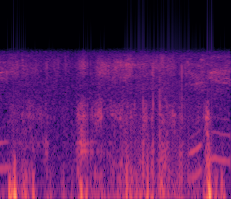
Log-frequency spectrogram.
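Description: Scottish terriers scuffling in play at close range: irregular soft thumps and rustling.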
